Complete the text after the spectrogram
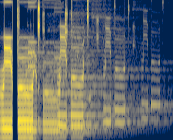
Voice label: "reboot" F2, robotic vox; Zero-G Club Techno

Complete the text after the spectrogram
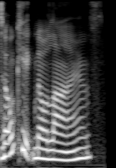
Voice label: Don't Kick No Lines, Hip-Hop and RnB Vocals

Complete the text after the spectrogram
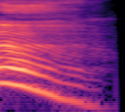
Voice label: ADLIBS 90; Ueberschall; Jam Box

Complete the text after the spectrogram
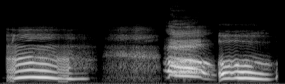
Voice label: Men Women Animal Magic, vox; X-Static Goldmine

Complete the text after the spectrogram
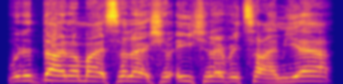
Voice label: Vocals; Jungle Frenzy 1

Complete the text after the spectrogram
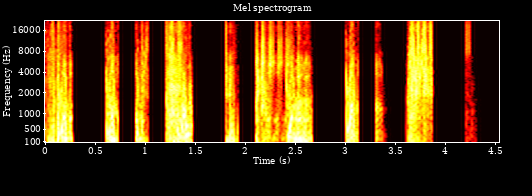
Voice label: puzzle, Vocal Loops; Transmission-X

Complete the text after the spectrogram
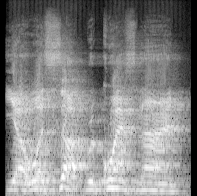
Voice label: "Yo, Whats Up", rap vocals; X-Static Goldmine

